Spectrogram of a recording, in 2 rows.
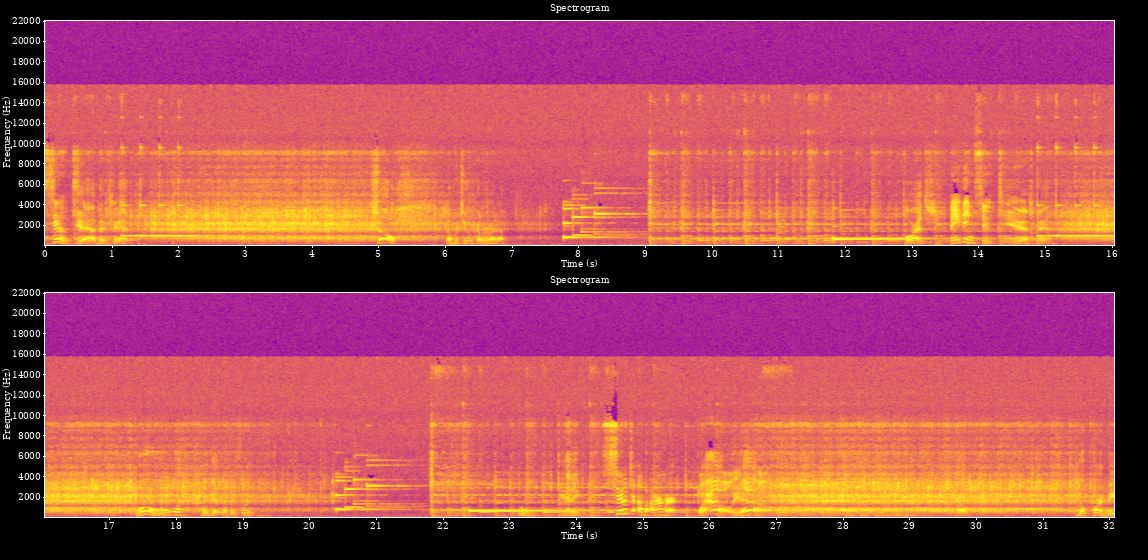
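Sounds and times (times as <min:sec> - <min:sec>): ringing tones: 0:07.8 - 0:09.4, 0:11.7 - 0:13.6, 0:14.8 - 0:16.6, 0:20.4 - 0:23.7.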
